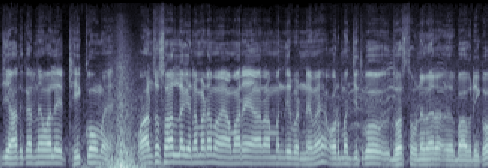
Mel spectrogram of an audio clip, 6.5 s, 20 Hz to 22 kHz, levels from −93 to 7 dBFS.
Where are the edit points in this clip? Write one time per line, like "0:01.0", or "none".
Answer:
0:01.6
